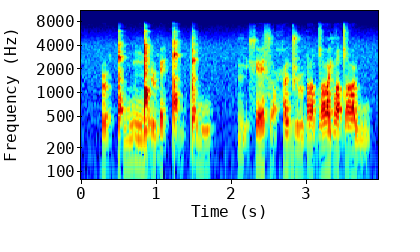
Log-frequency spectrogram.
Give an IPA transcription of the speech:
ɭɔ̰ǃʰuːŋ͡ǃɛ̰ ɭṵɾɛǃʰṵǃʼuː | lʲɛ̰xɛzɔ̰ ħɯdu ɭṵɾɑdˤuːlʲu dˤuː

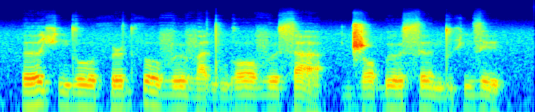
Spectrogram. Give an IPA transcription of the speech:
əːç ndoːθə˞d θoːvɵ vadŋɡɔːvɵsa | ɖ͡ʐɔɓɵ səːnduçnzɪ

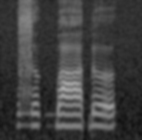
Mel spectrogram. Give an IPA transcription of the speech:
zəɡ͡baɗə

